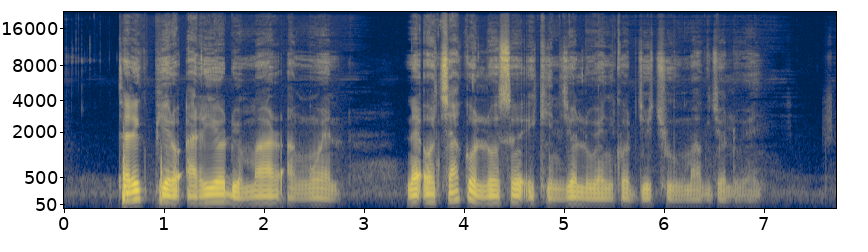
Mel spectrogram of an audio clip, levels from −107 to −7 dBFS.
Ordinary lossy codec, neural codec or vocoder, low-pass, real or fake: none; none; none; real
